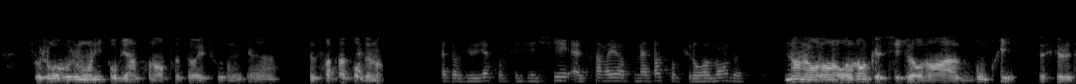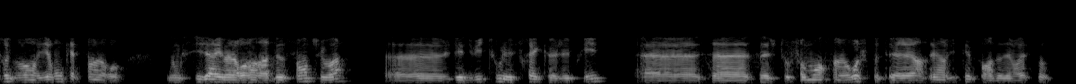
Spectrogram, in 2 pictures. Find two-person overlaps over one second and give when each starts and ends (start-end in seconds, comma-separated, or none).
none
